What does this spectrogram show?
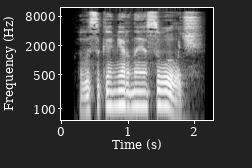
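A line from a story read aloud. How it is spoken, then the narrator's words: Mocking. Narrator (Russian): заметил Бруно насмешливо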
